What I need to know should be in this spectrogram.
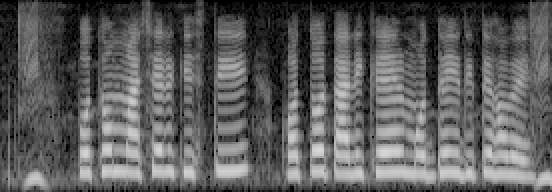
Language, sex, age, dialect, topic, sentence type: Bengali, female, <18, Rajbangshi, banking, question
